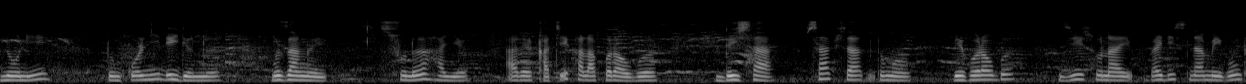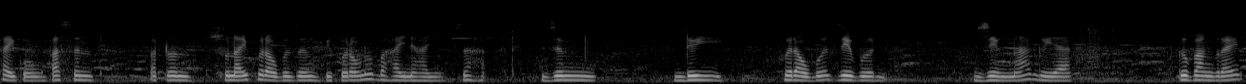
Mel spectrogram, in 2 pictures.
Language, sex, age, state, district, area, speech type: Bodo, female, 30-45, Assam, Udalguri, urban, spontaneous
